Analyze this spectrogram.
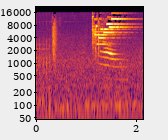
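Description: A cat laps and chews food.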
